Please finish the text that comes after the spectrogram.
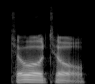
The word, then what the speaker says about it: To'oTo'o: Henry, I call him Tutu, but it's not pronounced that way. How do you pronounce his last name? To'oTo'o.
